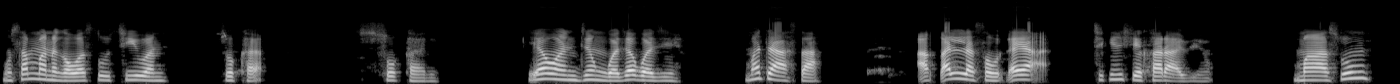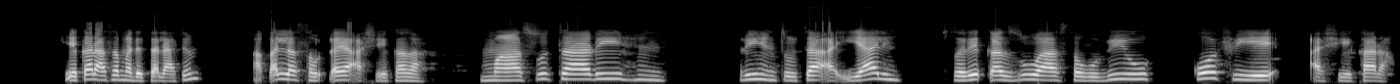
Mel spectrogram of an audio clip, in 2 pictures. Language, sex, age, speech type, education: Hausa, female, 30-45, spontaneous, tertiary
